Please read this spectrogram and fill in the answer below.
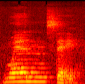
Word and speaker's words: Wednesday: 2 syllables. This one has 2 syllables. Wednesday.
